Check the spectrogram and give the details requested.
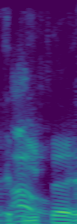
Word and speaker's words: Ibiza: I just came back from Ibiza, or Ibiza is how it's normally pronounced.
